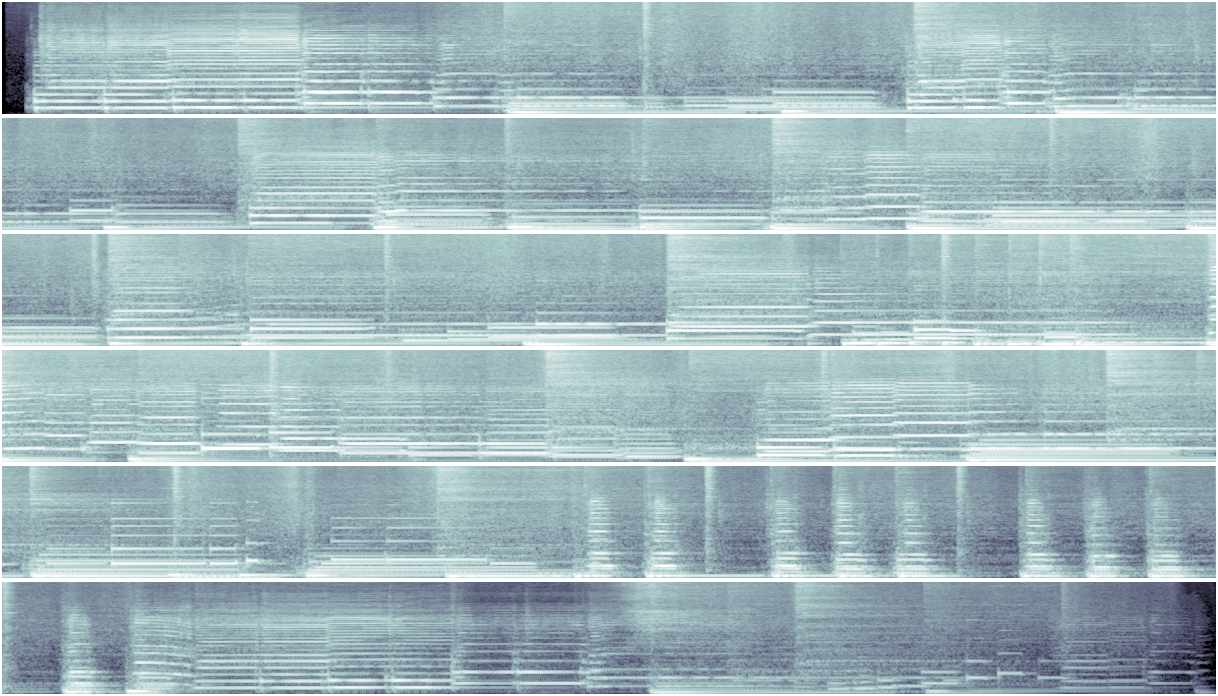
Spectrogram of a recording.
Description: guitar
sax, flute
bass
drums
